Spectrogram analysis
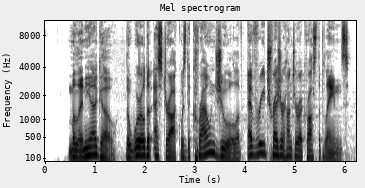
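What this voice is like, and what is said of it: Epic trailer announcer voice. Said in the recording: “announcer voice ... it should double as the trailer ... Epic music swelling in the background”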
